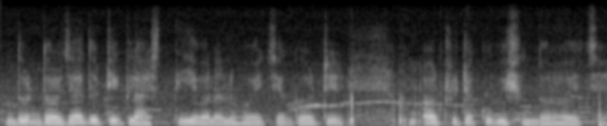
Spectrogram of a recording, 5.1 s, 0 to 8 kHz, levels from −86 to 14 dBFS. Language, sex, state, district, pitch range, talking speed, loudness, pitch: Bengali, female, Assam, Hailakandi, 195-215 Hz, 140 wpm, -15 LUFS, 205 Hz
